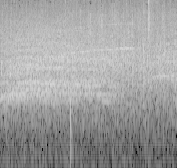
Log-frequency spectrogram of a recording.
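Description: A large television studio audience applauds loudly and continuously, a thick wash of clapping with a few sharper claps standing out.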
